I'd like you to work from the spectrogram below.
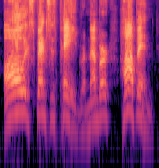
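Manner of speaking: loud, drawn-out boast; jaunty young man. A narrator's reading. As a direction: grin through the brag. Tommy voiced, cheerful.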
